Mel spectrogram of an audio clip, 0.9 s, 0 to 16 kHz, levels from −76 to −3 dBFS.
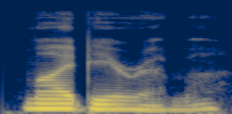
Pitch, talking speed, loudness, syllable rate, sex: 110 Hz, 205 wpm, -17 LUFS, 5.6 syllables/s, male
